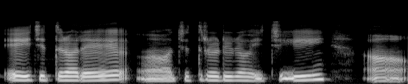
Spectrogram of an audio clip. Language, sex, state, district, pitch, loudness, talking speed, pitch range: Odia, female, Odisha, Khordha, 190 Hz, -14 LUFS, 115 wpm, 185-205 Hz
